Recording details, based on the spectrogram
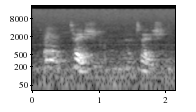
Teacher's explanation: note into its own symbol the t is now silver initial so we get strong aspiration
